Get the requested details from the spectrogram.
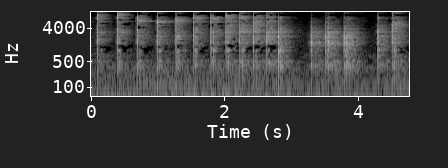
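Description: A long, narrow, solid reddish hardwood strip is held in one hand and struck repeatedly with a steel claw hammer, apparently driving a small wooden pin into it, with short wooden pegs lying on the board beside it. Sharp, bright knocks come in a steady rhythm, each very short with almost no ring, with a brief pause before the last few strikes.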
